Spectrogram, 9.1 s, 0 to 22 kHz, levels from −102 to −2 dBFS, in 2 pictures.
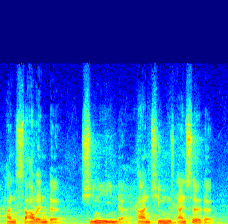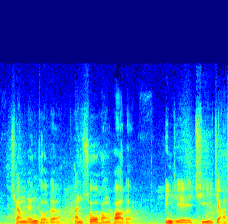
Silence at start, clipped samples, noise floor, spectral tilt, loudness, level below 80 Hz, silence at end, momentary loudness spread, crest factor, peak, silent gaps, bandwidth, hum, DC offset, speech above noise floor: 0 s; under 0.1%; -45 dBFS; -5.5 dB/octave; -24 LUFS; -66 dBFS; 0 s; 11 LU; 18 dB; -6 dBFS; none; 13.5 kHz; none; 0.8%; 22 dB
